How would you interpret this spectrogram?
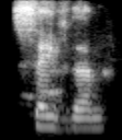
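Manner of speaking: airy, soft ghostly rasp; raspy breathy voice. Acted. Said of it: "you hear in a very raspy, very breathy, airy voice".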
